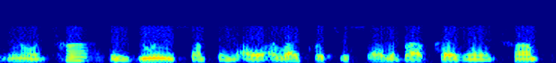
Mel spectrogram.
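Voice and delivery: ordinary talk

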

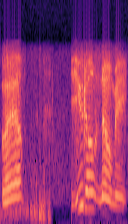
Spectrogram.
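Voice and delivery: ordinary delivery

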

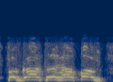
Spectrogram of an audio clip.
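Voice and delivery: ordinary talk, nothing marked

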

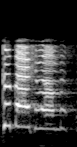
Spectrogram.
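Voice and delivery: high, loud farewell squeal; excited screaming girls. Retold or imitated. Girls at the pier seeing him off, high squeal. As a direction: squeal goodbye like a fan. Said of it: "They're excited and screaming".

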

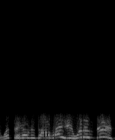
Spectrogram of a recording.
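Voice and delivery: high, surprised outburst; playing the stunned friend reading; mock shocked friend. Teen friend reading the notebook, shocked. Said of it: "He was like".

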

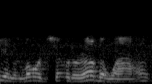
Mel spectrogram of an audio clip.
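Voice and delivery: normal talking voice

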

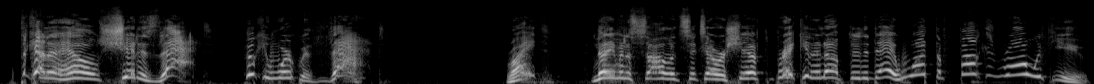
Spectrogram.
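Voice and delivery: high, loud exasperated shouting; furious rant. Real, not acted. Ranting about split shifts, high and loud. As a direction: yell it in disbelief at the schedule.

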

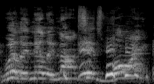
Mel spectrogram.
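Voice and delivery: laughing southern twang; mock southern accent. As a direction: ham up a southern preacher accent. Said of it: "Put on a southern accent".

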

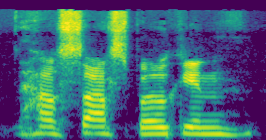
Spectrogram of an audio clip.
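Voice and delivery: ordinary talk, nothing marked

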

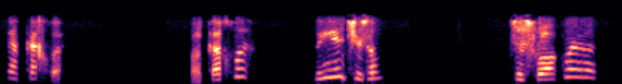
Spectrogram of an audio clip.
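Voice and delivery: high teasing quote; mock incredulity. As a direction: play the local offering coffee. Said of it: "And I was like".

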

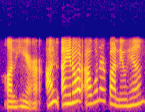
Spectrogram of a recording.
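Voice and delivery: ordinary talk, nothing marked

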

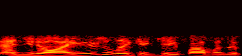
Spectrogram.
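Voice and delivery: usual speaking voice

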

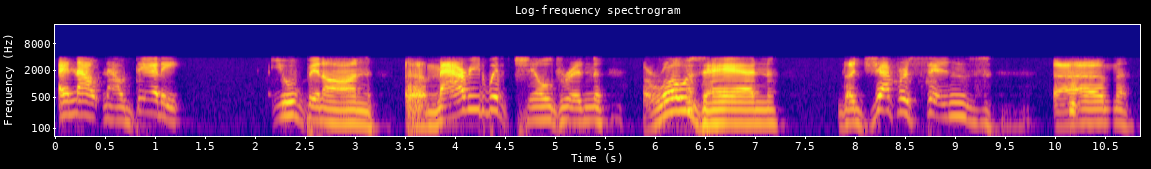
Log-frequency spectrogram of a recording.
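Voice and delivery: lightly imitated interviewer, drawn out; Gilbert and Frank Santopadre. Hosts listing the guest's credits, slow stretched delivery. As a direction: slowly reel off credits, each title stretched. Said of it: "Gilbert and Frank Santopadre, they were like".

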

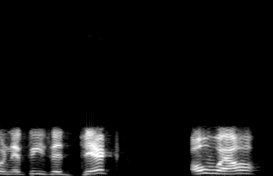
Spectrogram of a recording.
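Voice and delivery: ordinary talk

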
